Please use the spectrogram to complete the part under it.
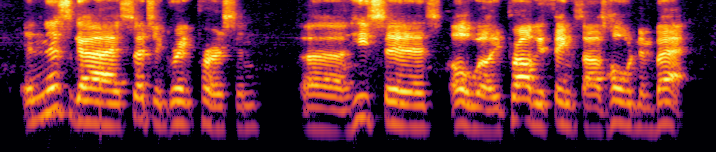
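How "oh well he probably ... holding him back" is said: heavily sarcastic, cutting tone. Retelling the coach's answer to a reporter, imitating his sarcastic tone. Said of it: "real sarcastic".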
